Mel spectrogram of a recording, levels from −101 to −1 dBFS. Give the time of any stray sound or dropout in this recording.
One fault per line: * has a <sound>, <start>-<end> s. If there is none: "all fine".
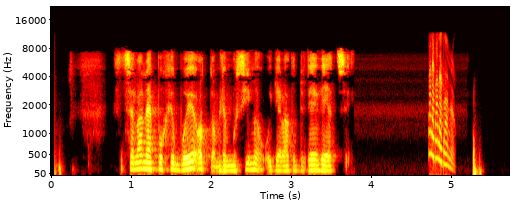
* has a chirp, 4.7-5.1 s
